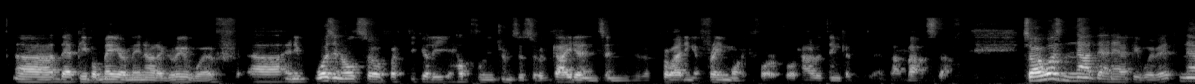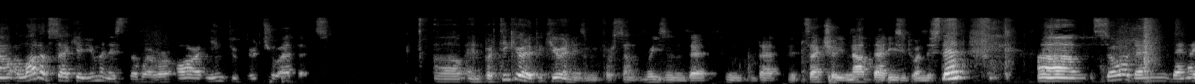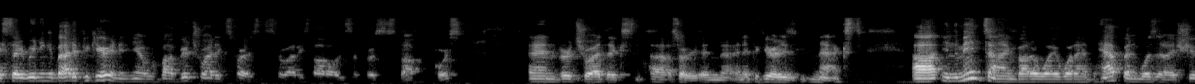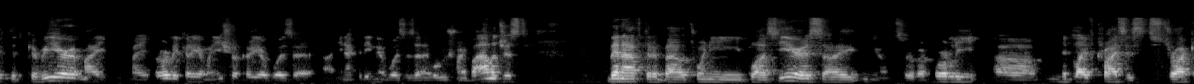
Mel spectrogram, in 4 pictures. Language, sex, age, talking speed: English, male, 30-49, 190 wpm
